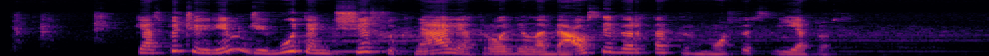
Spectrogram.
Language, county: Lithuanian, Kaunas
